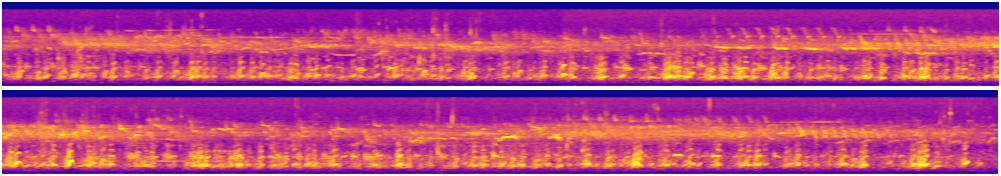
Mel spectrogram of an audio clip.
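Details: Chorus of European frogs at a pond in the Czech Republic in spring: dense overlapping croaks pulsing continuously, with faint bird chirps above.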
